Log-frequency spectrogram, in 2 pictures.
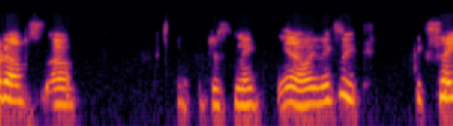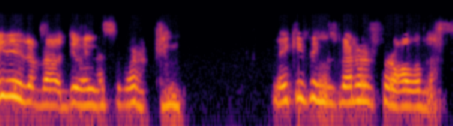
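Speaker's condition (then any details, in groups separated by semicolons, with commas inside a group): Cerebral palsy; birth oxygen deprivation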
